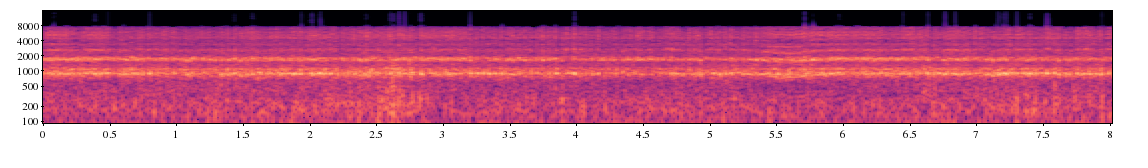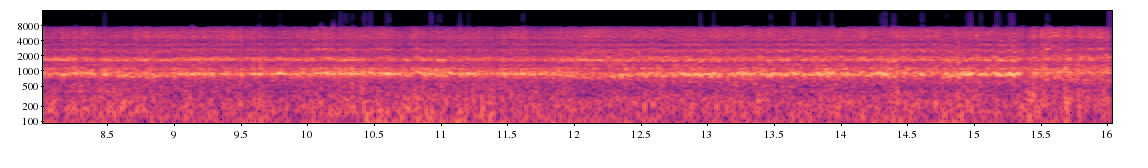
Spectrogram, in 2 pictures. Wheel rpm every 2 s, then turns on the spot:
230, 230, 230, 230, 230, 240, 200, 200.
none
